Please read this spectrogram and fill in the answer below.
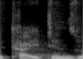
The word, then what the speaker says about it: chitin: And the shell is called a chitin, or it's spelled C-H-I-T-I-N, a chitin.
